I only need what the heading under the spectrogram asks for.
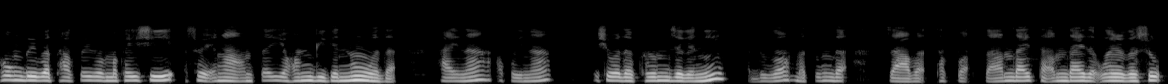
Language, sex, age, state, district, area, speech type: Manipuri, female, 30-45, Manipur, Kakching, rural, spontaneous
